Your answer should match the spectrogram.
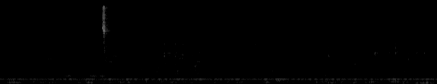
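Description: Near silence with a faint steady hum, broken by one sharp click about a second in and a few faint ticks after it.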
